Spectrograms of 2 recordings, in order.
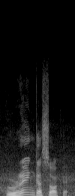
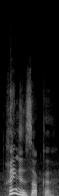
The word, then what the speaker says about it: Ringelsocke: It's Ringelsocke. You have to roll the R every time. It's rolling In of the this R. case, you're rolling the R, but you don't put like an accent on the L. It's just going through the word.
